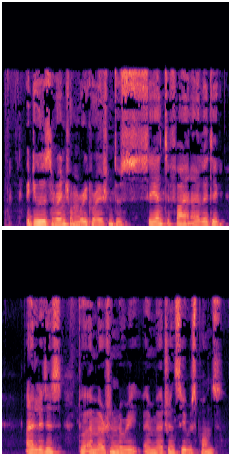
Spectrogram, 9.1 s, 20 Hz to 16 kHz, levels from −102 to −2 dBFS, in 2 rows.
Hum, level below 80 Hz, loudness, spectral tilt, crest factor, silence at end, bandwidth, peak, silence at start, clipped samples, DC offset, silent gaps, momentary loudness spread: none; -66 dBFS; -25 LUFS; -4 dB/octave; 18 dB; 0.2 s; 12 kHz; -8 dBFS; 0.35 s; under 0.1%; under 0.1%; none; 8 LU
